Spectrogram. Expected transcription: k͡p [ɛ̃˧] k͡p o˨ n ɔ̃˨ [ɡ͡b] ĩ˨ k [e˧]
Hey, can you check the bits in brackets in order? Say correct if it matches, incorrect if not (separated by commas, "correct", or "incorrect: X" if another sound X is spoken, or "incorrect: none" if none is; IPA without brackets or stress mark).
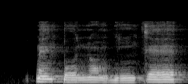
correct, correct, incorrect: ɛ˧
